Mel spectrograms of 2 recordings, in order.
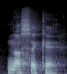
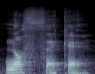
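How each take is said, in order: First: The s in 'sé' is a plain s sound. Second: The s in 'sé' is a th-like sound. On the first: "But he says" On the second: "if you listen carefully, he says"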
